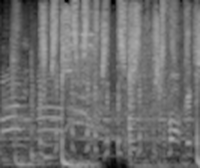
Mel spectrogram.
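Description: Hip hop music with turntable scratching over a heavy kick drum, the DJ mixing from one track into the next.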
